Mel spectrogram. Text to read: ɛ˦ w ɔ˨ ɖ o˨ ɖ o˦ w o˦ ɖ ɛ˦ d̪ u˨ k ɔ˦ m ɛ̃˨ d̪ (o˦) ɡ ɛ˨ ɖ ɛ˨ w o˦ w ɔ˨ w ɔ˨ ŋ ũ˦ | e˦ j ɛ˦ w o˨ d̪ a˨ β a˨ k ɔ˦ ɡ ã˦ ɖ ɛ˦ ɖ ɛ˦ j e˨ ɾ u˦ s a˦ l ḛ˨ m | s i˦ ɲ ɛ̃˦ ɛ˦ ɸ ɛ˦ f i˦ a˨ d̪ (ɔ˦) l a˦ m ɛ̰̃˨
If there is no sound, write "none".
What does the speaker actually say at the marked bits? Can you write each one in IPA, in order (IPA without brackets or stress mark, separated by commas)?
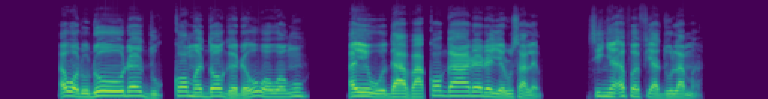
ɔ˦, u˦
